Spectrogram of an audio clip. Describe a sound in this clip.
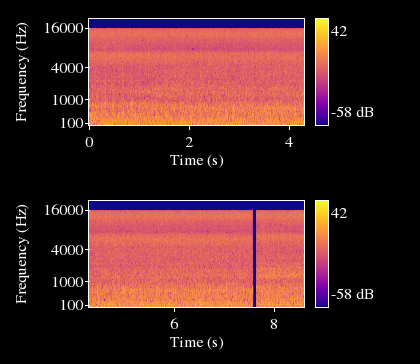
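A diesel semi truck idles.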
